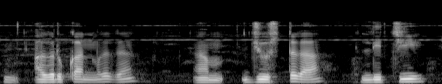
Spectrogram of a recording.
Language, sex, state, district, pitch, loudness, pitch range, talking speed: Wancho, male, Arunachal Pradesh, Longding, 115 Hz, -17 LUFS, 110-125 Hz, 110 wpm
